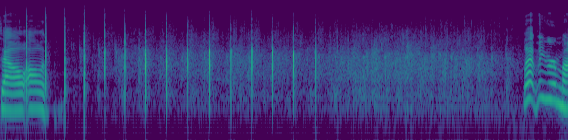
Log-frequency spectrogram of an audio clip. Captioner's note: applause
